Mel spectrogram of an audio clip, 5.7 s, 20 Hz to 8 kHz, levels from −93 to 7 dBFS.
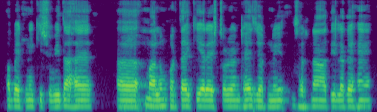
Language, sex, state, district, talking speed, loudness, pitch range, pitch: Hindi, male, Bihar, Kishanganj, 190 wpm, -17 LUFS, 120-125 Hz, 125 Hz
